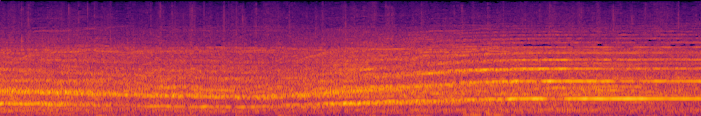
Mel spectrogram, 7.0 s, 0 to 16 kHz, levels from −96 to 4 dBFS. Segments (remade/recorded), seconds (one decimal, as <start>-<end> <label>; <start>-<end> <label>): 0.0-3.9 remade; 3.9-5.1 recorded; 5.1-7.0 remade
